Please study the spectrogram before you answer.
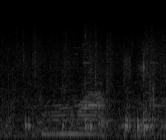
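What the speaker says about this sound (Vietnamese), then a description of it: "Nhà ông có trâu bò nhiều đấy." Cattle on a rural Vietnamese farm give one drawn-out low moo lasting about a second, fairly close, with faint rustling and background noise around it.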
